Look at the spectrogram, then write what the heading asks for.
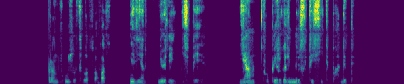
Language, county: Lithuanian, Vilnius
